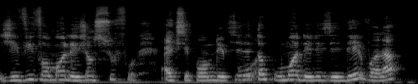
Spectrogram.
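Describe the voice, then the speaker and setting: A woman at medium pitch with ordinary pitch variation and a fairly quick pace. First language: English (speaking French). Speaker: YouTuber giving skin care advice. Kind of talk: casual vlog monologue. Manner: halting, many fillers and repetitions.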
